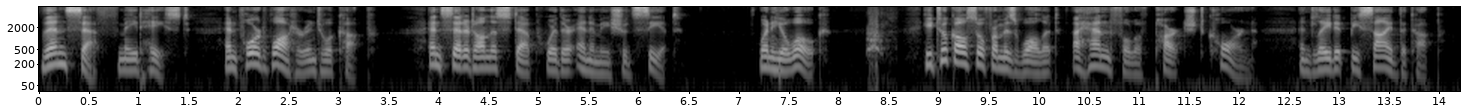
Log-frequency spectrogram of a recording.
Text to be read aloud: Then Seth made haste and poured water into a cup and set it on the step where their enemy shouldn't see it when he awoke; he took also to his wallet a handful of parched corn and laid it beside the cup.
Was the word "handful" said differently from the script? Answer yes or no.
no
